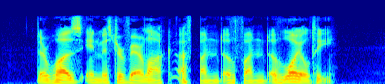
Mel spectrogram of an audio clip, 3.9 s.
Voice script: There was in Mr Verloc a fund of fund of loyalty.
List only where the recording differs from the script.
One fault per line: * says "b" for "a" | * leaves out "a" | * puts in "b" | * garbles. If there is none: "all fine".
all fine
